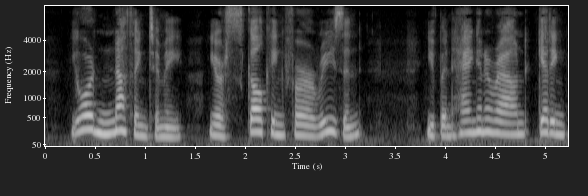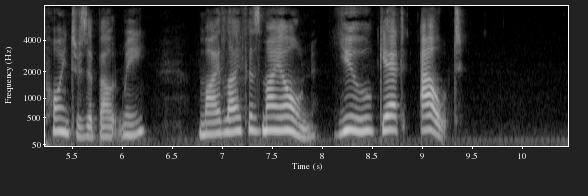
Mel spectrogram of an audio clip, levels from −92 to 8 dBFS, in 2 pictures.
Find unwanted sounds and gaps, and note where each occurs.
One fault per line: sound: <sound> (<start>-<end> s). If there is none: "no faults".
no faults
